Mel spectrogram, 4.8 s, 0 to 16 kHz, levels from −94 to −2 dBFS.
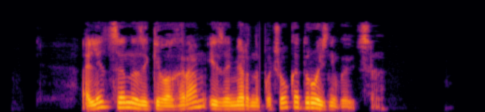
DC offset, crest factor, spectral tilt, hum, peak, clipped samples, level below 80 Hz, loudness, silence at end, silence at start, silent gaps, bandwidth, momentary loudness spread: under 0.1%; 16 dB; -6.5 dB/octave; none; -4 dBFS; under 0.1%; -60 dBFS; -20 LUFS; 1.1 s; 0.8 s; none; 7.8 kHz; 9 LU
